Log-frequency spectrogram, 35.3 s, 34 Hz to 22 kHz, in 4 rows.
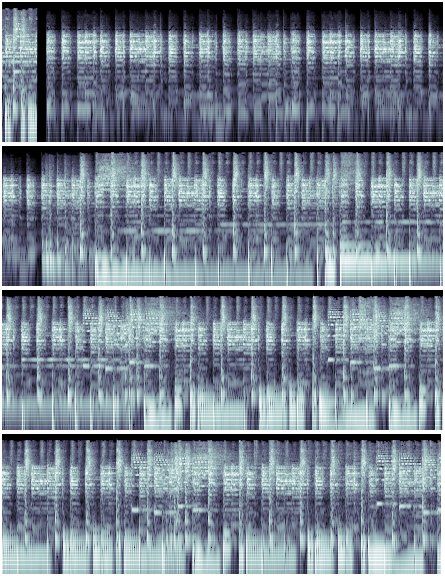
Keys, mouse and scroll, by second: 1.4 typing.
